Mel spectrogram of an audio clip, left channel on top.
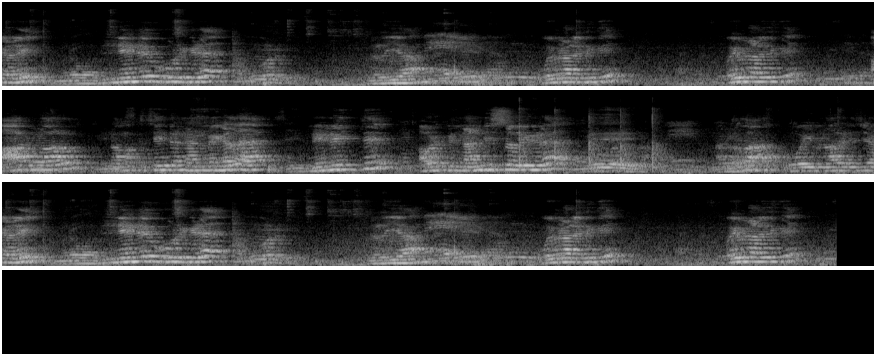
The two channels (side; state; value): right; drops out; at 8.3 s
